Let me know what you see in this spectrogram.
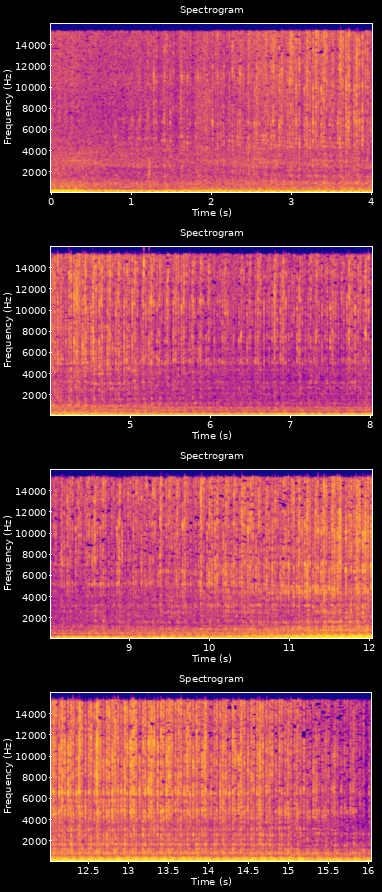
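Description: Jeep CJ engine idling steadily, just after being started.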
